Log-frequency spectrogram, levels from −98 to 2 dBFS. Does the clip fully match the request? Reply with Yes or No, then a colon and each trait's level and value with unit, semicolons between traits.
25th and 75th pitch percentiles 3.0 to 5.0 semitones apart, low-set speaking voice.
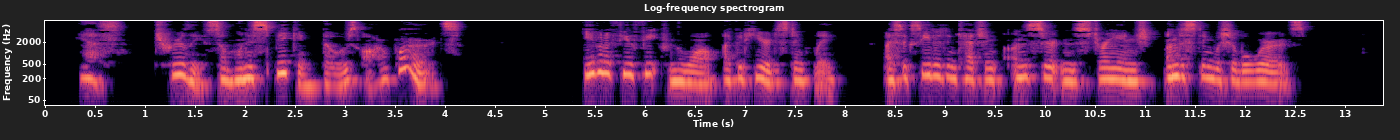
No: average, 4.4 semitones; high, 190 Hz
